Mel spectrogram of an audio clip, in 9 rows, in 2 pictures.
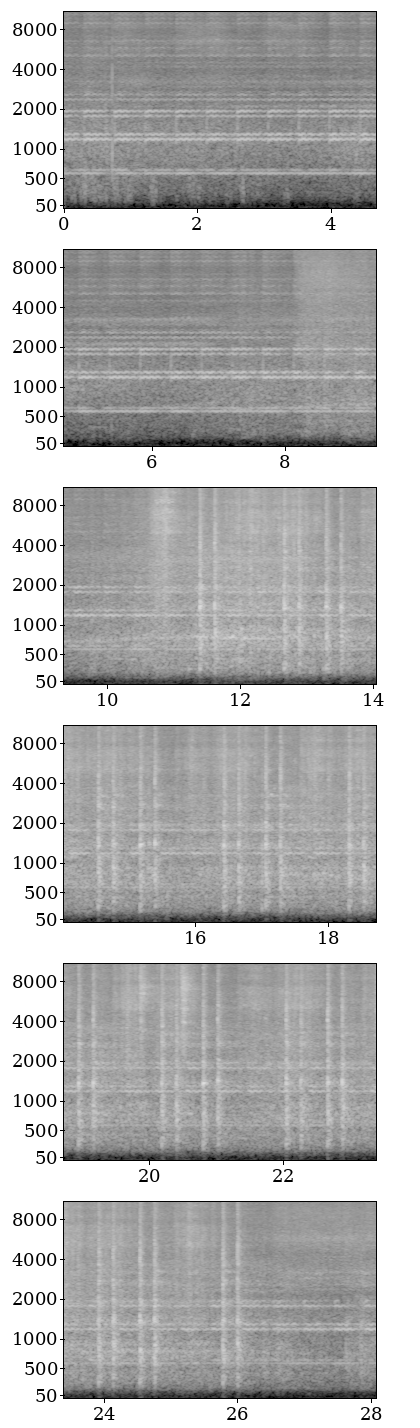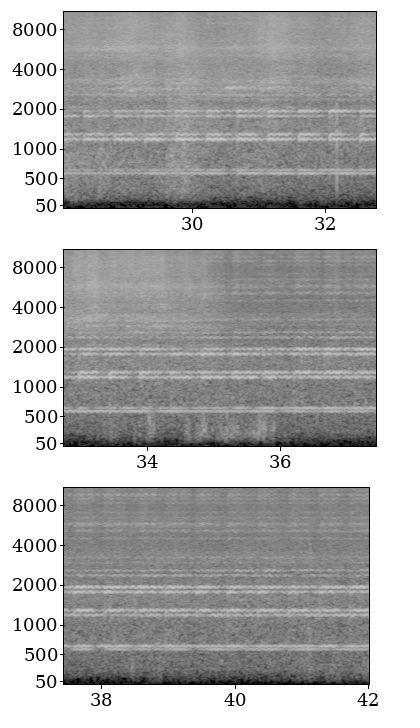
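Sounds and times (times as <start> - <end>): rumble of train running gear: 7.2 - 30.4
train wheels clacking over rail joints: 8.2 - 30.0.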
